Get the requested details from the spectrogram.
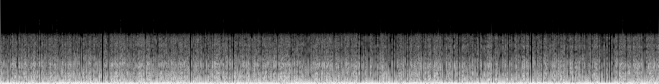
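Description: Wind rushes past an open window of an aircraft in flight.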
